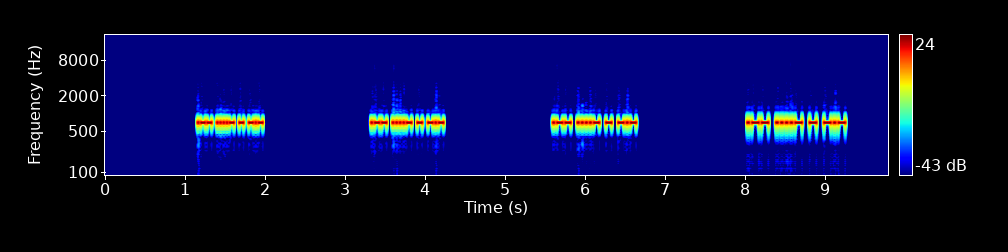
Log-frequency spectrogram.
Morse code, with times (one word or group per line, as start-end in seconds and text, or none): 1.2-2.0 W4TK
3.3-4.2 W4TK
5.6-6.6 W4TK
8.0-9.3 W4TK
